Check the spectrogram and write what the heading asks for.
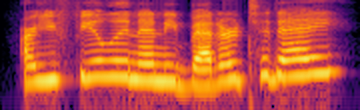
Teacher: the G at the end of ing feeling, is cut off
